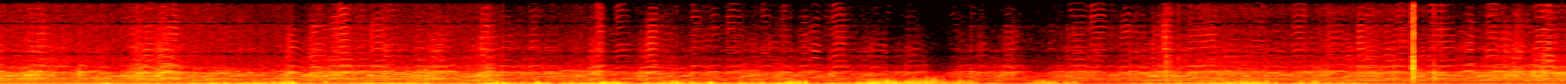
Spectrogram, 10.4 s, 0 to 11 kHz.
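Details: Canada geese at Bass Ponds, Minnesota, November 23, 2013, searching for open water; a large flock's overlapping honking swells and dips, with strong low rumble and a sharp click near the end.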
